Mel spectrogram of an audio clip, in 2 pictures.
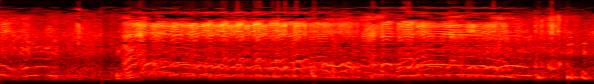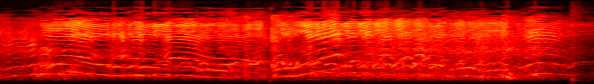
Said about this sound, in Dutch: Enkele jaren geleden deed dit filmpje de ronde op het internet. Een lachende babyvierling.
